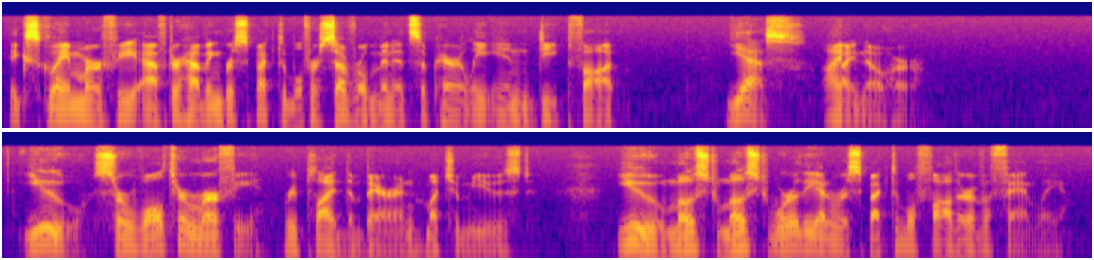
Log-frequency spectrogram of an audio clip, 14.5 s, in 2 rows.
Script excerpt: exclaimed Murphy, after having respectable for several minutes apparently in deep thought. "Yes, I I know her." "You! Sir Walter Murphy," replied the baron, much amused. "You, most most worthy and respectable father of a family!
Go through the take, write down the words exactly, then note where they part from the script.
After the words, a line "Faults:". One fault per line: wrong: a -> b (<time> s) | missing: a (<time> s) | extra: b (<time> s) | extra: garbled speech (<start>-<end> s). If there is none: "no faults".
exclaimed Murphy, after having respectable for several minutes apparently in deep thought. "Yes, I I know her." "You! Sir Walter Murphy," replied the baron, much amused. "You, most most worthy and respectable father of a family!
Faults:
no faults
